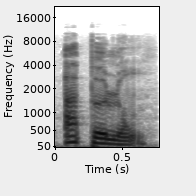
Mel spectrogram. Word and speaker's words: appelons: Okay, nous appelons. And then little link would be perfect, so let's pronounce the whole thing again. Nous appelons. Nous appelons. Okay, final S doesn't exist.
